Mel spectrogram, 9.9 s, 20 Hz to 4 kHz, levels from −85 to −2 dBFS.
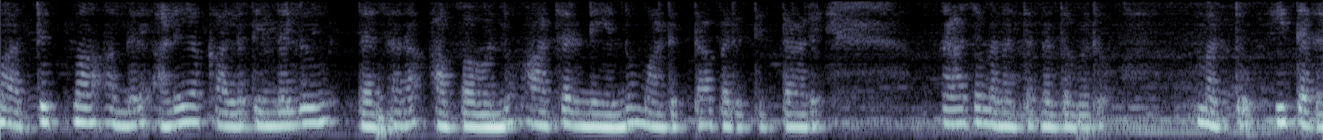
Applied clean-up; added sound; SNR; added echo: none; none; none; reverberation time 0.3 s.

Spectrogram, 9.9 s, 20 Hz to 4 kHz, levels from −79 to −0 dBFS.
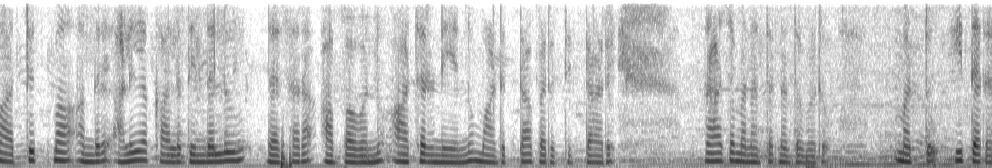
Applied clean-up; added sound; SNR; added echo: none; none; none; none.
